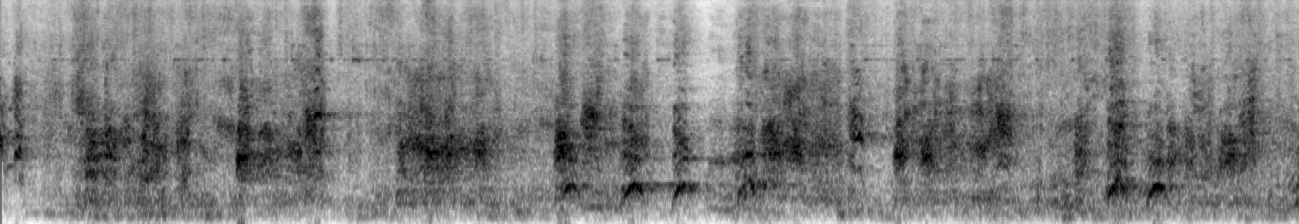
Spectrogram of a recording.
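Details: Dog giving loud, deep, full-sounding barks of the sort said to guard a house well; harsh barks come in quick, dense bursts one after another across the whole stretch, with hardly any quiet gaps between them.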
